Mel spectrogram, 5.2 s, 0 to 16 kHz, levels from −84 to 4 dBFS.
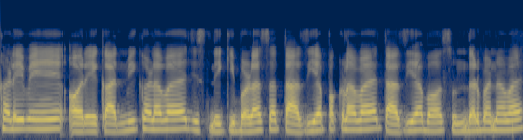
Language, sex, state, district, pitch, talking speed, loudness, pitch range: Hindi, female, Uttarakhand, Tehri Garhwal, 195 Hz, 265 wpm, -16 LUFS, 170-215 Hz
